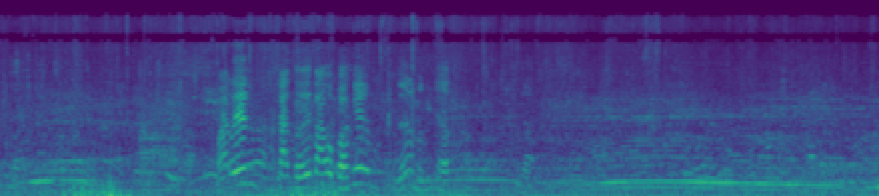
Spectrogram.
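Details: One of three very large cattle being unloaded from a truck gives a long, low, steady moo in the second half, after loud men's voices and shouting.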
